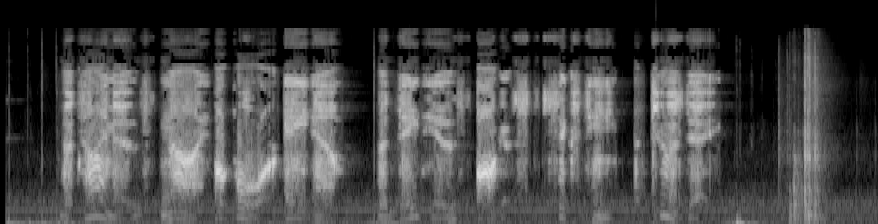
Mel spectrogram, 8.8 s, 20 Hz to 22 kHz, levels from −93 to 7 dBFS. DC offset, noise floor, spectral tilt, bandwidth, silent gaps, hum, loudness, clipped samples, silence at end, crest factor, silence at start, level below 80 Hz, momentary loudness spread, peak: under 0.1%; -55 dBFS; 1.5 dB/octave; 13 kHz; none; none; -15 LUFS; under 0.1%; 0.6 s; 18 dB; 0.6 s; -50 dBFS; 13 LU; 0 dBFS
